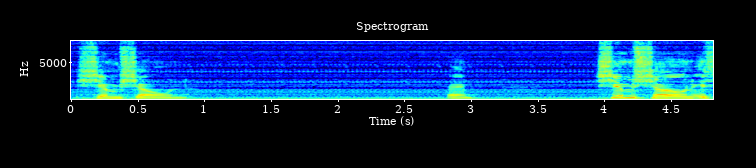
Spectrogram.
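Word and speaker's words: שמשון: Samson in Hebrew is Shimshon.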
